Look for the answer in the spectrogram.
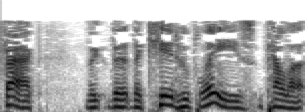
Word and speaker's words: Pelle: Pell the Conqueror. Pell Aerobrerin. – I think you pronounce it Pella. – Pella. – No, it's not Pella. Pella, I think it is. – Pella the Conqueror. – Pella the Conqueror. It's okay. Spelled P-E-L-L-E,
